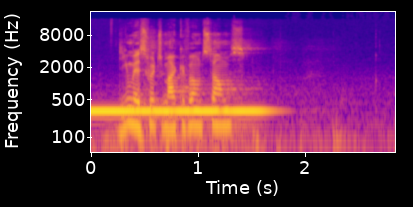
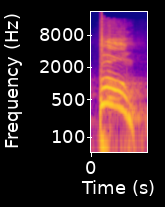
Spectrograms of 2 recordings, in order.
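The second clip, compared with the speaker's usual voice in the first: boom; 13 semitones higher than usual. Retold or imitated. Buggies collide in aisle.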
